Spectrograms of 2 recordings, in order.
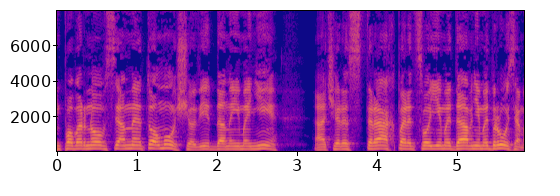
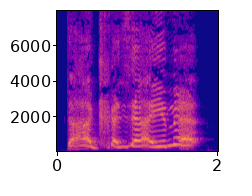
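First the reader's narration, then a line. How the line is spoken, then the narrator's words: Moaning. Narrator (Ukrainian): простогнав Червохвіст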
